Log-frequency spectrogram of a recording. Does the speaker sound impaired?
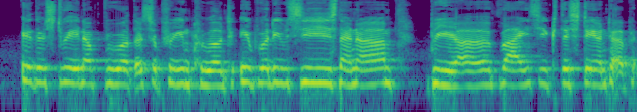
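Yes: deafness; deaf since childhood.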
